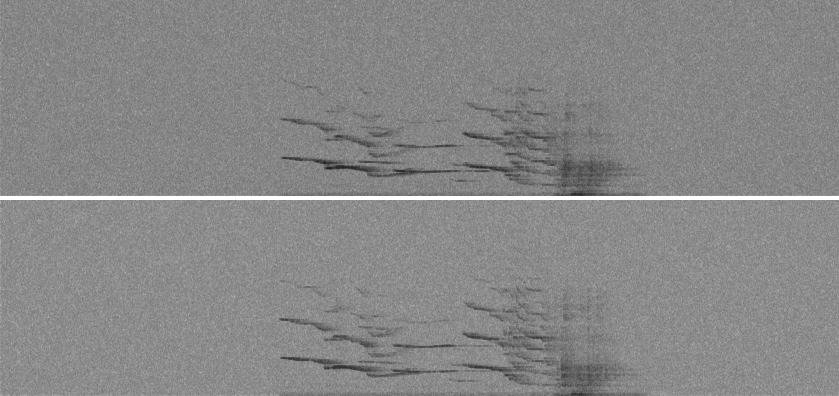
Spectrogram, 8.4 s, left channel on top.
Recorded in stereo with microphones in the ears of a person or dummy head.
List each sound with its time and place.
2.8 s a squeak: 25° right (ahead or behind), 5 m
